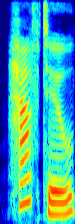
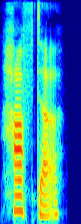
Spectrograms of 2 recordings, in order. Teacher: the V sound in have changes to an F sound and to reduces to t. So have to becomes hafta.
